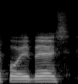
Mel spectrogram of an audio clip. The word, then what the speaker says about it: Pori Bears: Was it the Pori Bears? Is that how you pronounce it? Exactly, yeah, Pori Bears.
